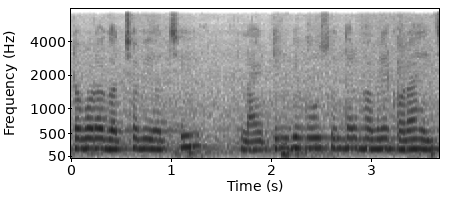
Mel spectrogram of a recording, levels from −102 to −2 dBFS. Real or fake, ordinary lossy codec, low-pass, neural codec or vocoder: real; none; 7.2 kHz; none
